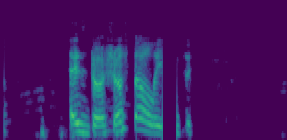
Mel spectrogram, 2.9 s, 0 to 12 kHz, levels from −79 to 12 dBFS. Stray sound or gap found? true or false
true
